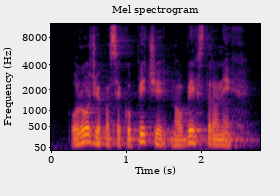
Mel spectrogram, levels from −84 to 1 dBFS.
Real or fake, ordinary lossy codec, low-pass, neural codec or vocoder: real; none; none; none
